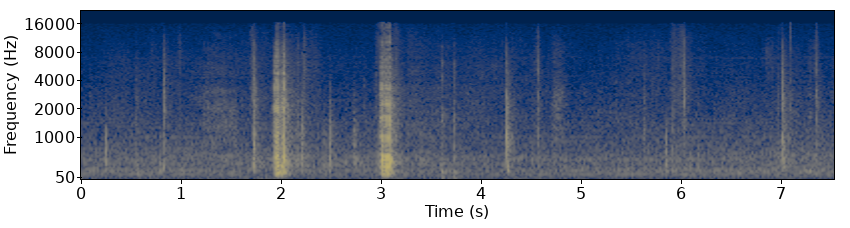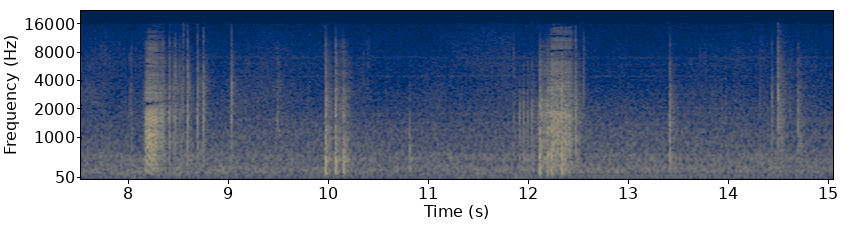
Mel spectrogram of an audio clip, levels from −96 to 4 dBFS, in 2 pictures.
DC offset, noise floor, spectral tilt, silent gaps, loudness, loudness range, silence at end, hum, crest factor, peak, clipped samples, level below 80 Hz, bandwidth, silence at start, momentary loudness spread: under 0.1%; -51 dBFS; -4 dB/octave; none; -31 LUFS; 13 LU; 0 s; none; 34 dB; 0 dBFS; under 0.1%; -64 dBFS; 16.5 kHz; 0 s; 23 LU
